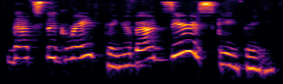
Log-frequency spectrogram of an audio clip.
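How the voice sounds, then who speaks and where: A woman reads aloud to young learners with an animated, teacherly delivery. Her voice is fairly high and bright, with lively swings in pitch and clearly shaped phrases. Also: unhurried. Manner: animated, clearly phrased, acting out questions and answers. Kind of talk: expressive read-aloud of an interview text for children.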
